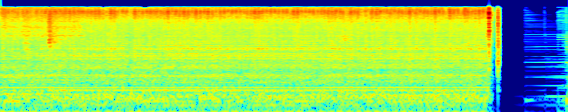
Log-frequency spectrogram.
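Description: Small electric motor of a miniature homemade concrete mixer running steadily as it turns the drum, then cutting off suddenly with a click near the end.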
